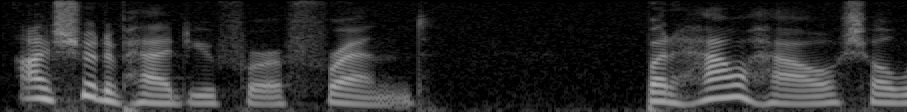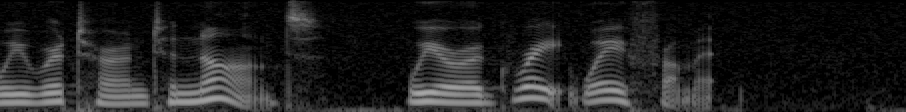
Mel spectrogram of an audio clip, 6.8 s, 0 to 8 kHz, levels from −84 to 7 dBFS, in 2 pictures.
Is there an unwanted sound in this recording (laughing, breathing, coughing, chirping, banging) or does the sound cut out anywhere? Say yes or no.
no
